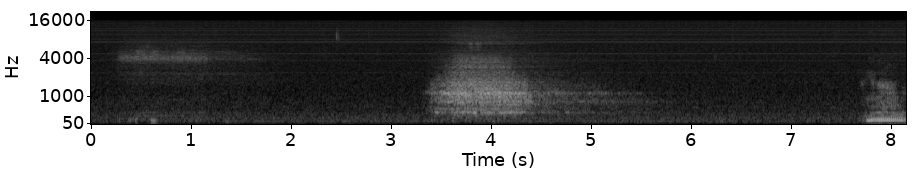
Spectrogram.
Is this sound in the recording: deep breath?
yes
